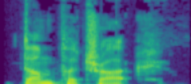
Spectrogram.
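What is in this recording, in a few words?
"dumper truck", British English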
